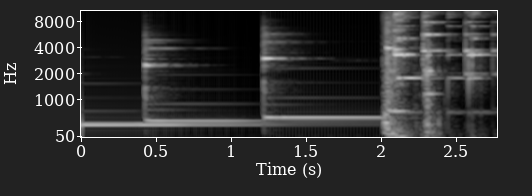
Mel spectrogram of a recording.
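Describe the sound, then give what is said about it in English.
Bells ring with no voices: two single strikes over a steady, humming tone, then three quick, louder clanging hits that leave bright metallic overtones ringing. “Let's talk about bells some more.”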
